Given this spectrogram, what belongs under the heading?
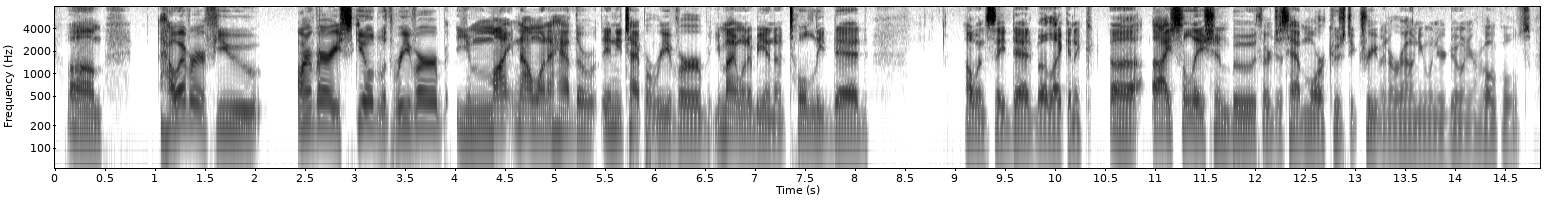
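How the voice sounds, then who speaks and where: A music producer teaches vocal mixing from his home studio in a relaxed, rambling way, regularly checking in with "all right?" and "okay?". His thin voice is a little high, clear and resonant, with no echo.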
